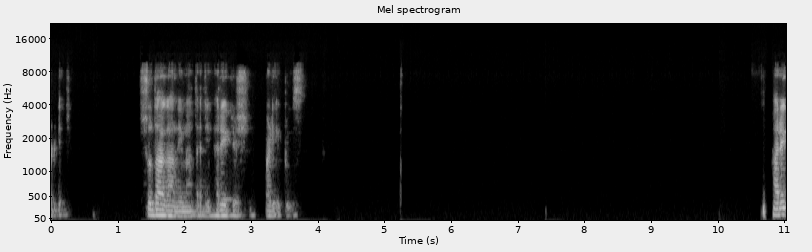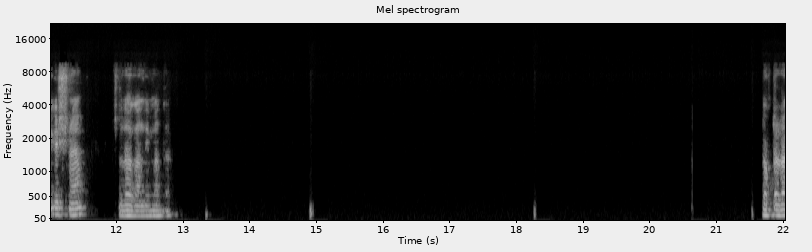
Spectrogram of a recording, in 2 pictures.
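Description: A man speaks calmly through a microphone in short bursts, as on an online call.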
